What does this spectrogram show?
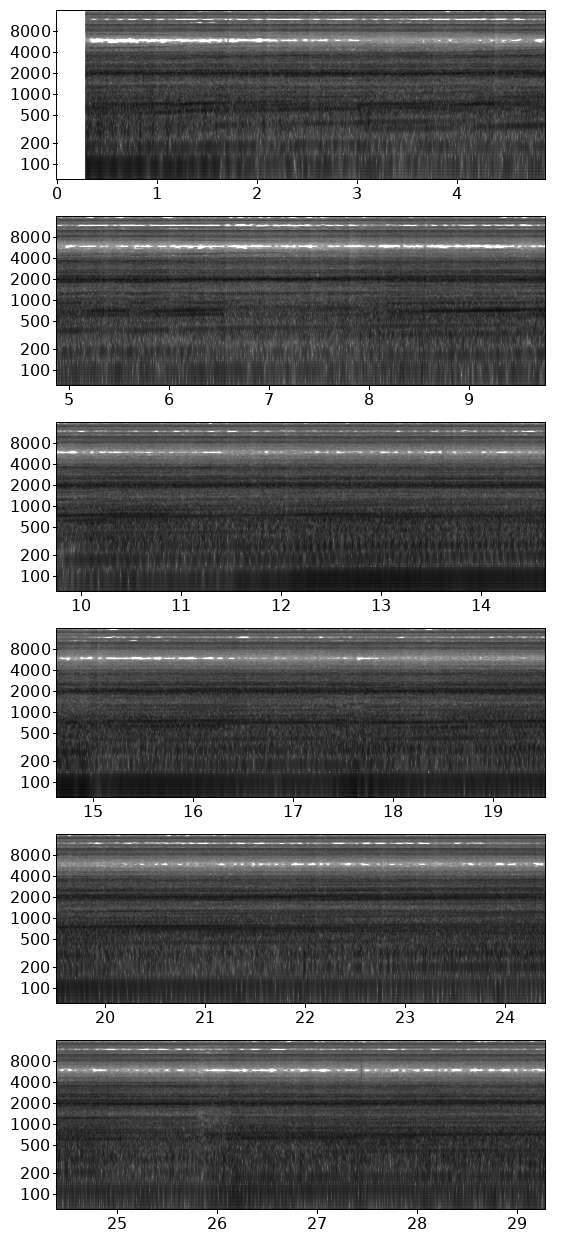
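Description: Stock car's engine running hard under load, heard from inside the roll-caged cockpit; its pitch climbs slowly and steadily as the car gathers speed. It cuts in suddenly at the start.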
